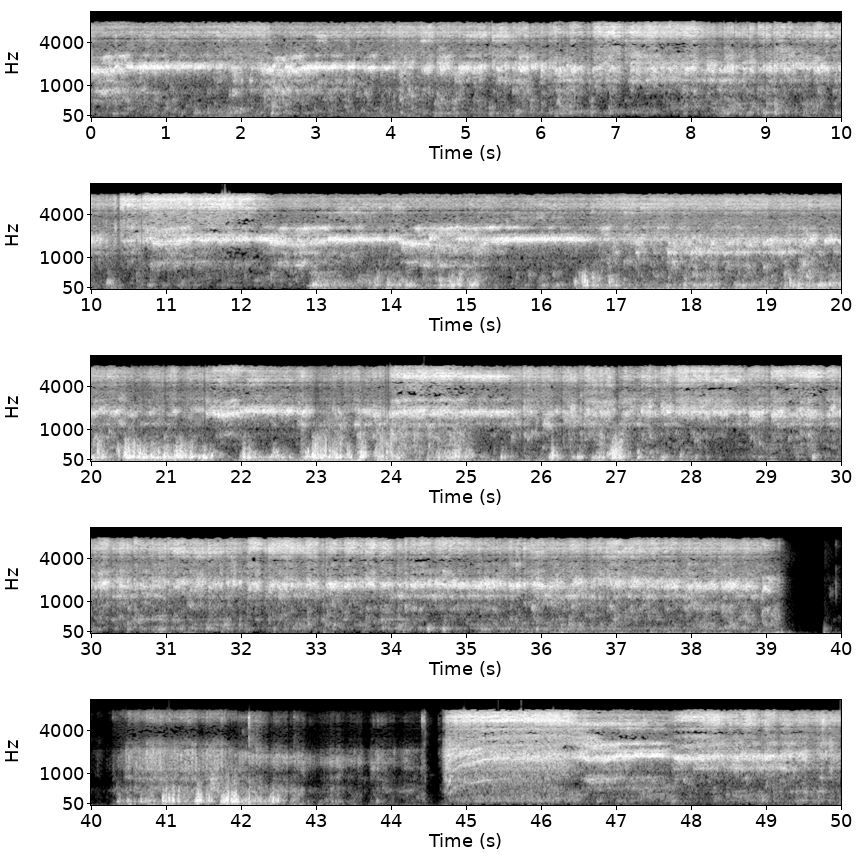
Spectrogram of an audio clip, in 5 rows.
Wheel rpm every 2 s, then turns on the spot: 230, 230, 230, 230, 240, 230, 220, 220, 230, 230, 240, 230, 230, 230, 230, 230, 230, 230, 230, 150, 10, 20, 90, 220, 230.
40-44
